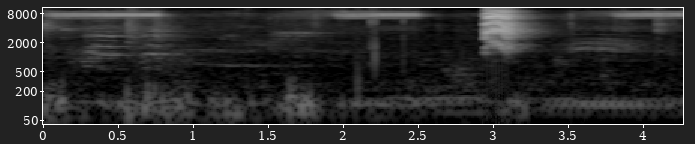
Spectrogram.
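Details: Green pet parrot making soft whistled chirps, then one short, loud, grating squawk before the sound settles back to quiet chirping.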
